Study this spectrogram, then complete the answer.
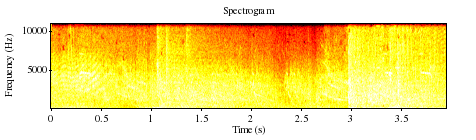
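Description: Energy blasts burst and crackle in a battle.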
